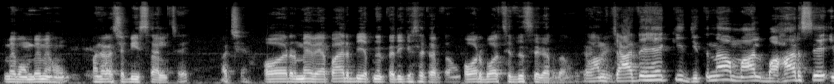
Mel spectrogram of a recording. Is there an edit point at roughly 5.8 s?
yes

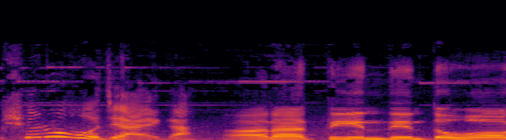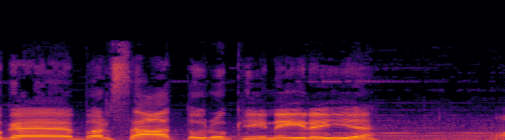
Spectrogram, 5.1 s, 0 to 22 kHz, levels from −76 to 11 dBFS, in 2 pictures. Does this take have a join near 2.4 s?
no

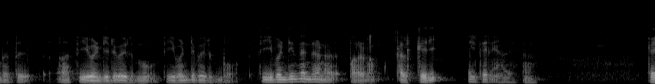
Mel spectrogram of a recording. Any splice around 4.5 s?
no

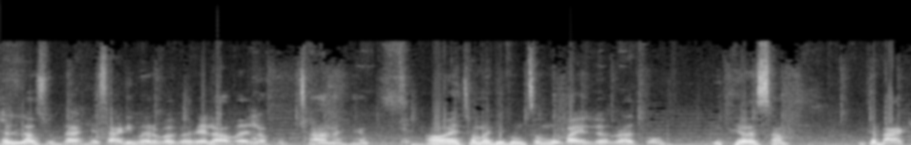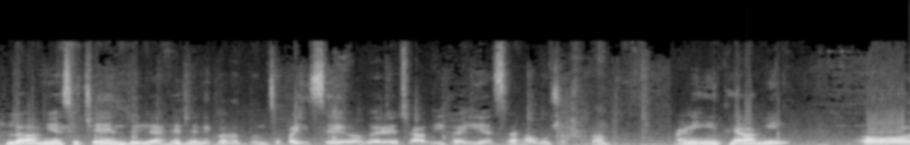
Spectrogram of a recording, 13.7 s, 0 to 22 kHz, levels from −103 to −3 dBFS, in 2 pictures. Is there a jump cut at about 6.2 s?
no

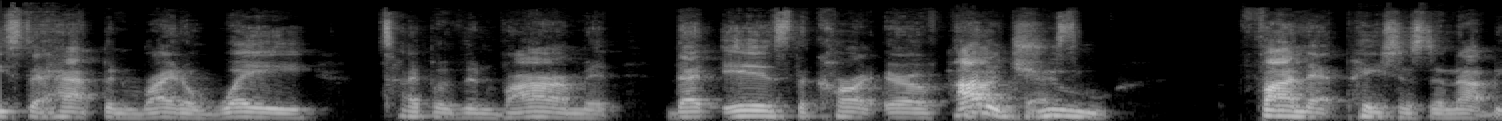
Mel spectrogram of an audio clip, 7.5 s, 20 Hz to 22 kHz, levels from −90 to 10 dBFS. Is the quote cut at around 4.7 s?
yes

